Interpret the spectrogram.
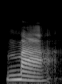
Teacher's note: And the third tone, ma. You go down and then go up.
